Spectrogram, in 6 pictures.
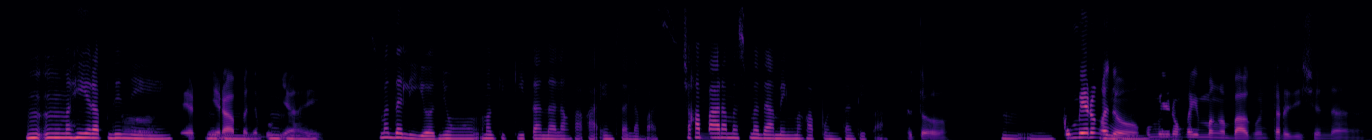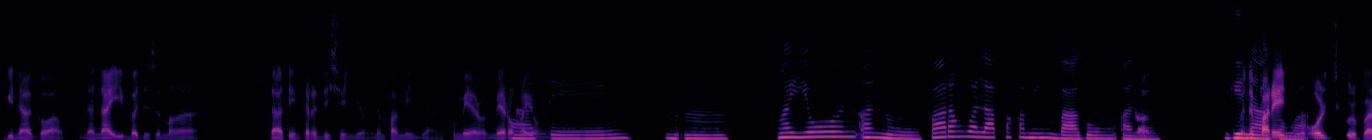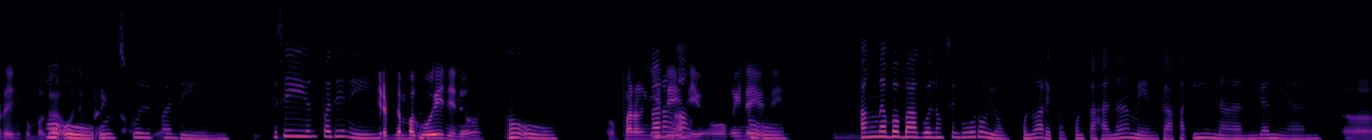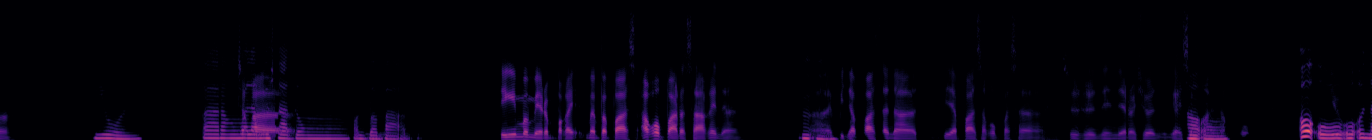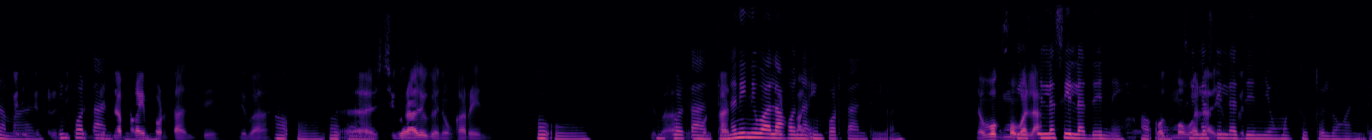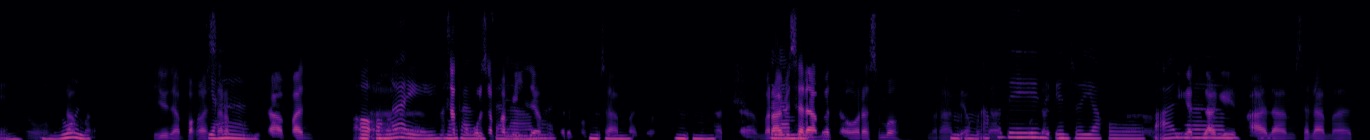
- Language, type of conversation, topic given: Filipino, unstructured, Ano ang mga tradisyon ng pamilya mo na mahalaga sa iyo?
- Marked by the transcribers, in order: none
